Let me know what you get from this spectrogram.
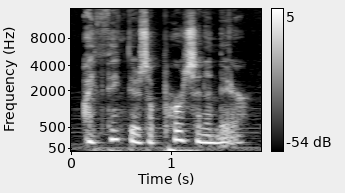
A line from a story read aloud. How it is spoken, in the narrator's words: my wife whispered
